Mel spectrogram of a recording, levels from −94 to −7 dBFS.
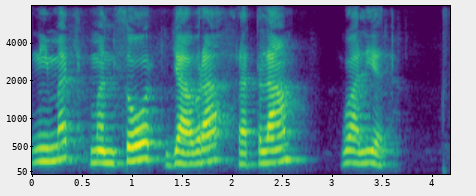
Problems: none marked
